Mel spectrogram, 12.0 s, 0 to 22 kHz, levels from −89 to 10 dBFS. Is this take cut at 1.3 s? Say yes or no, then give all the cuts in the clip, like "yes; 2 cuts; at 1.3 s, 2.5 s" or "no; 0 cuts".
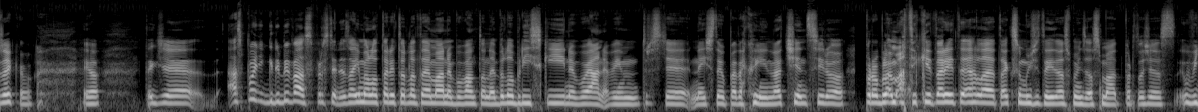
no; 1 cut; at 8.5 s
